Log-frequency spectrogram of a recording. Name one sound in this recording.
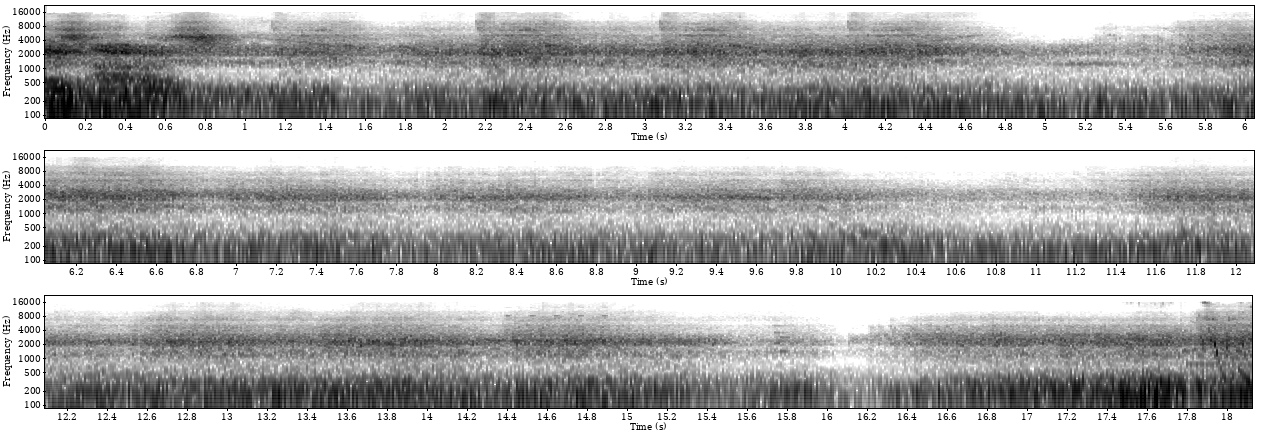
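Laser weapons fire and zap repeatedly.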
